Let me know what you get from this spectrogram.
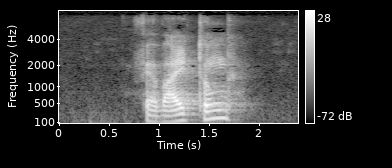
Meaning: administration, management, administering, managing
- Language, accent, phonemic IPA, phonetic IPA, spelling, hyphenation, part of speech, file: German, Austria, /fɛʁˈvaltʊŋ/, [fɛɐ̯ˈvaltʰʊŋ], Verwaltung, Ver‧wal‧tung, noun, De-at-Verwaltung.ogg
